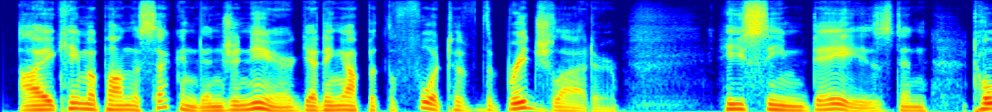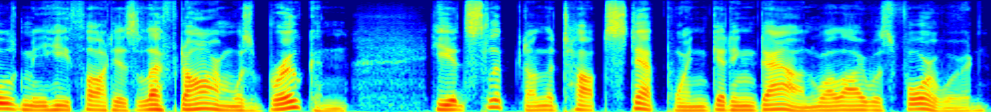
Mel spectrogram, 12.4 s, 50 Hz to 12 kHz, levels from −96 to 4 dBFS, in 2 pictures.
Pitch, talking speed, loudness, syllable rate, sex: 125 Hz, 205 wpm, -19 LUFS, 5.1 syllables/s, male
